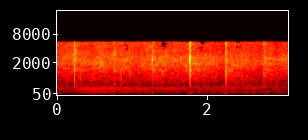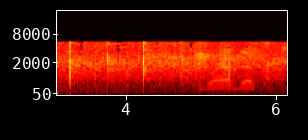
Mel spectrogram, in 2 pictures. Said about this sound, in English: To all of our guests tonight, we're glad that you're here. We might not can shake your hands and be as friendly as we normally are, but why don't we all give our guests a good hand clap tonight?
